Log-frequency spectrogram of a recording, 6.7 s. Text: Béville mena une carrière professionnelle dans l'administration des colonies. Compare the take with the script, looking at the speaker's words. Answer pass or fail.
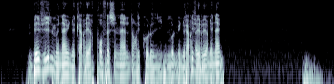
fail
